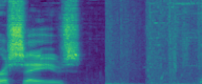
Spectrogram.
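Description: Magical blasts burst and crackle in quick succession.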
